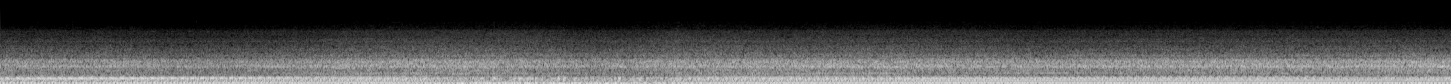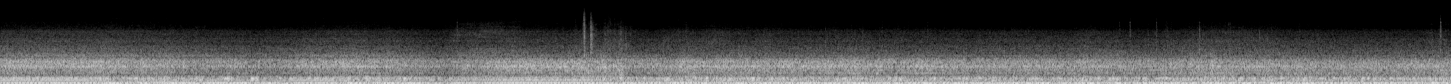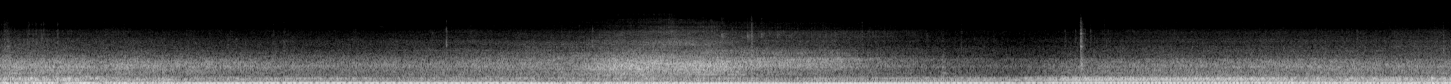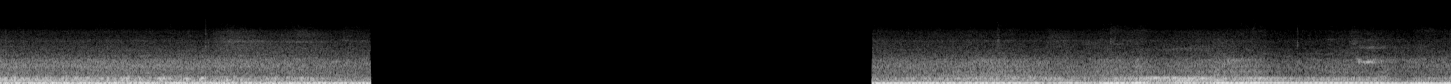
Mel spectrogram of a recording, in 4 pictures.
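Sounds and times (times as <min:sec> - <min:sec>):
car engine running: 0:00.0 - 0:46.2, 0:52.3 - 0:57.2
road noise: 0:00.0 - 0:47.2, 0:52.3 - 0:58.0
rush of noise: 0:01.2 - 0:47.2.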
